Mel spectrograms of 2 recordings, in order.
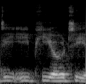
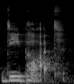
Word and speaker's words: depot: That's an important word to look at, D-E-P-O-T. It's not pronounced depot. It's depot.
